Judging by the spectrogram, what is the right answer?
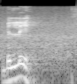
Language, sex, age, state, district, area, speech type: Sindhi, male, 30-45, Gujarat, Surat, urban, read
